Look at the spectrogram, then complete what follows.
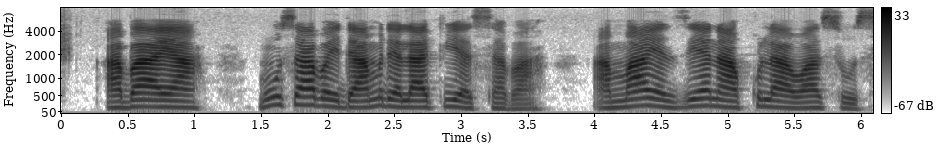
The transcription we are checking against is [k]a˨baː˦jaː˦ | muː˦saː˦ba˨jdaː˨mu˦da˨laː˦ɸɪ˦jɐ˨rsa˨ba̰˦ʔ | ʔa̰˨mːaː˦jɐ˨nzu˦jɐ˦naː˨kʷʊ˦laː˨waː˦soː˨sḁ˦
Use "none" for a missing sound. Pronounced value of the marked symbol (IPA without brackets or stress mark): ʔ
